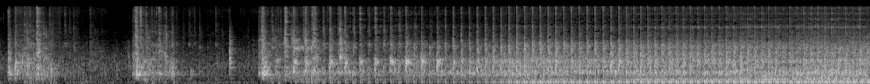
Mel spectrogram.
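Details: 2018 Coleman CT200U minibike with a Honda GX200 knock-off engine, muddy, started on choke: a few pulls, then it catches and settles into a steady, even putter at fast idle with no misses or knocks; runs very well.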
